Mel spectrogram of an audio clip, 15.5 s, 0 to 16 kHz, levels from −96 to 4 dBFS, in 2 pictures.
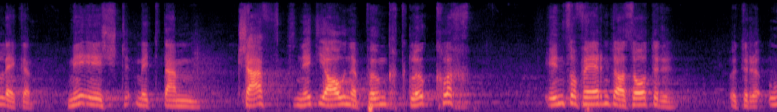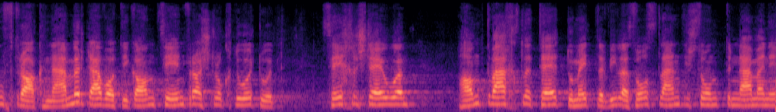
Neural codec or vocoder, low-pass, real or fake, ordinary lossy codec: none; 14.4 kHz; real; AAC, 48 kbps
